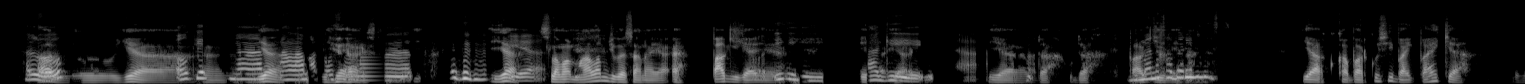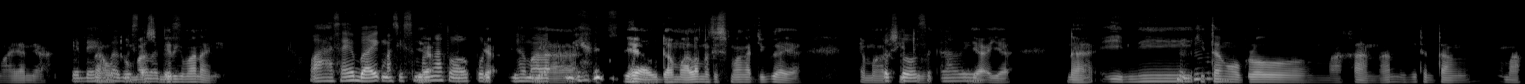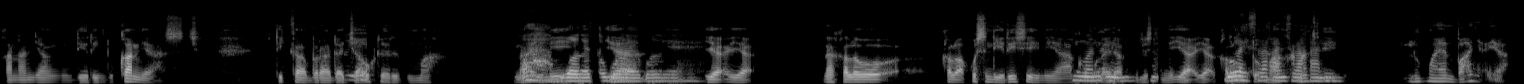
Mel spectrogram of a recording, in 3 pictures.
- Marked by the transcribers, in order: other background noise; laughing while speaking: "iya"; chuckle; laughing while speaking: "nih"; tapping
- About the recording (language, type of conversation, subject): Indonesian, unstructured, Makanan apa yang selalu kamu rindukan saat jauh dari rumah?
